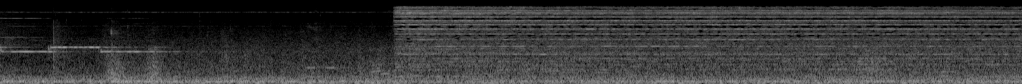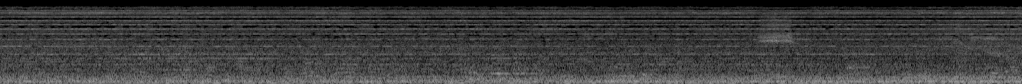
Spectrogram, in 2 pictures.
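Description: A two-tone electronic train door chime sounds briefly at the start. About four seconds in, the level steps up suddenly to a steady hum from a standing EMU900 electric multiple unit, with several steady high whining tones over it.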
